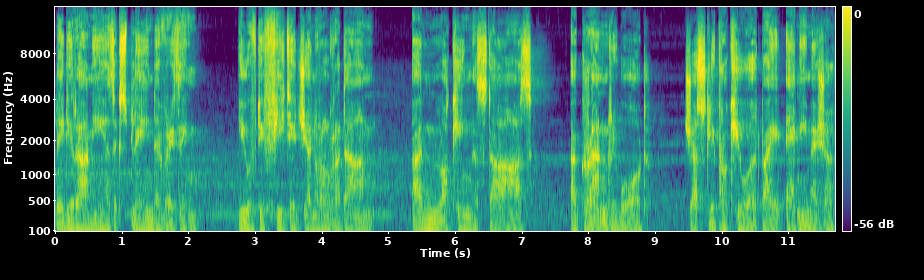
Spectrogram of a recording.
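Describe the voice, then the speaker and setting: In a put-on character voice, a man speaks at a moderate pace with a very deep, low pitch, with clear echo and clear background noise. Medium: machinima. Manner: formal, solemn.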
